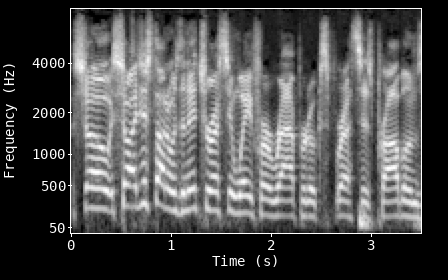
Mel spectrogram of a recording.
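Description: A man with an American accent talks at a very fast pace with lively intonation. Noticeable background noise is present. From Massachusetts. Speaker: author and podcast guest. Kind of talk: casual chat. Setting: Skype call.

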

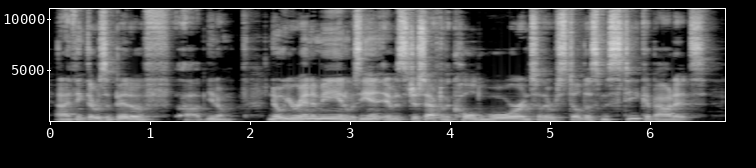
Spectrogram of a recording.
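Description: Talking at a very fast pace, a man with a Midwestern US accent uses a medium pitch and fairly even intonation. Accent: General American, Midwestern. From Kansas, US Midwest. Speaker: former FBI agent and national security official. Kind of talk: interview. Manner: hesitant, many fillers and repeats.

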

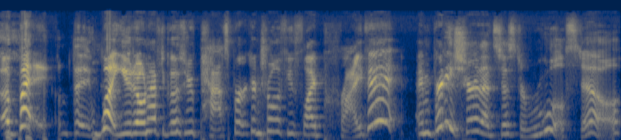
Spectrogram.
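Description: A woman with a high pitch uses a raised, projected voice at a moderate pace. Her pitch swings very widely and her loudness shifts in big swings. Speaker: podcaster. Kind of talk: casual chat.

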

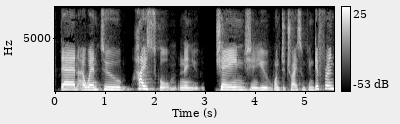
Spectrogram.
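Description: Very slowly, a woman with a Dutch accent speaks with ordinary pitch variation. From Netherlands, Amsterdam. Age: 20s. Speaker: CrossFit coach. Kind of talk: live Q&A panel. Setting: stage with audience.

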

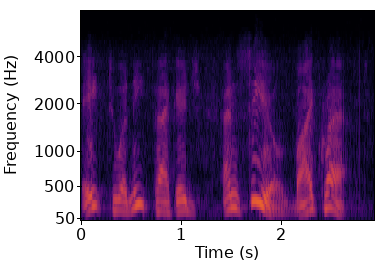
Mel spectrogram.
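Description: The upbeat voice has vocal fry and very wide pitch swings. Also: man. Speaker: radio announcer. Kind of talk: scripted radio commercial and announcement reading. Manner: smooth, polished, upbeat, formal salesman delivery.

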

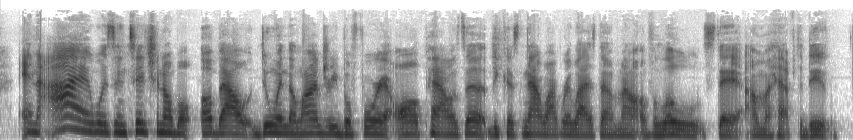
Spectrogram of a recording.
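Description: A woman with a Southern US accent speaks at a moderate pace in a medium pitch, her intonation lively and her speech running on with hardly any pauses. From US South. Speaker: host's fiancée. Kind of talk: casual chat.

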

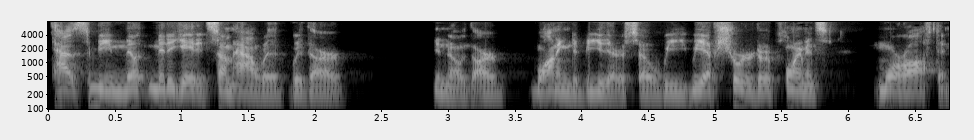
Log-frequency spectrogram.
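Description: A man with an American accent talks at a fairly quick pace in a medium pitch, with fairly even intonation and a normal speaking voice. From New Jersey. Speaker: retired soldier and podcast host. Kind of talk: interview.

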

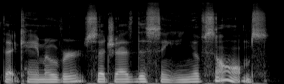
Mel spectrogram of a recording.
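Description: A man speaks at a very slow pace. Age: 20s. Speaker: podcast host. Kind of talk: casual chat.

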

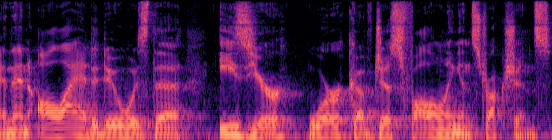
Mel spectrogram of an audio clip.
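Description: A man talks with an American accent. Noticeable background noise is present. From US South, Northwest Florida near Pensacola. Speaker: entrepreneur and real estate investor. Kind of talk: podcast interview. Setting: host's home.

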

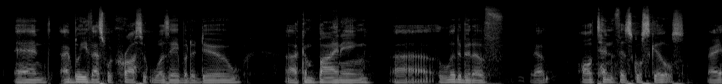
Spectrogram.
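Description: A man with an American accent, fairly low pitch, a fairly quick pace and monotone, flat intonation. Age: 30s. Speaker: gym owner and coach. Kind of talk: casual chat.

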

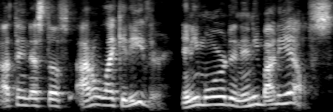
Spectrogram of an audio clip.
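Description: In a very clean recording with a silent background, a man speaks at a moderate pace in a high pitch. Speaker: sports commentator. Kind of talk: angry sports rant, opinionated monologue. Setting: solo podcast. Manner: heated, emphatic, insistent; casual, conversational, filler-heavy.

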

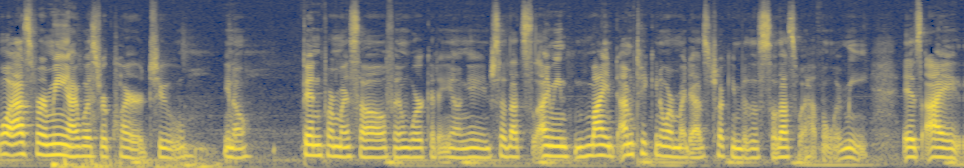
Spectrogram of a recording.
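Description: On a very clean recording with a silent background, a woman with a fairly low pitch and vocal fry speaks at a fairly quick pace with fairly even intonation. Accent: American. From US, California desert near Death Valley. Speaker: guest's partner, trucking business owner. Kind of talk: casual chat.

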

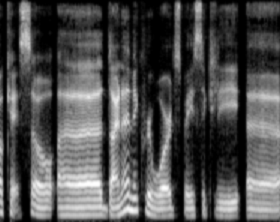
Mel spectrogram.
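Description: Recorded very clean with a silent background and a dry, close sound with no echo, a man speaks in a strong French Canadian accent. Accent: heavy French-Canadian. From Quebec. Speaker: community member of a mobile game. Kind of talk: casual chat.

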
